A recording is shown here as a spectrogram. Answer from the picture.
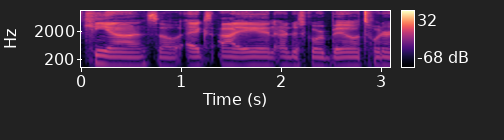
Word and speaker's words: Xian: that was spilled a little funky but it's pronounced kyon so Xin underscore bill Twitter Instagram all that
